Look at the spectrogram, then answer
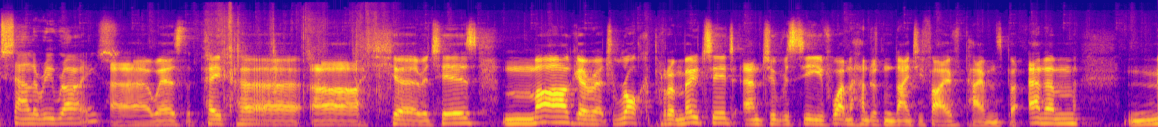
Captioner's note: rustling of papers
